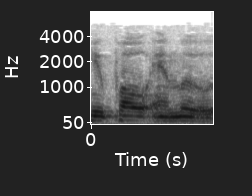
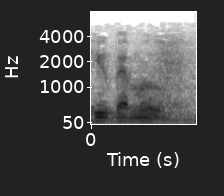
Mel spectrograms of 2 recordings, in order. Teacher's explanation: The O on the end of hupo is gone · Shown in: second take · and you see an little apostrophe taking its place. · Term: contraction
